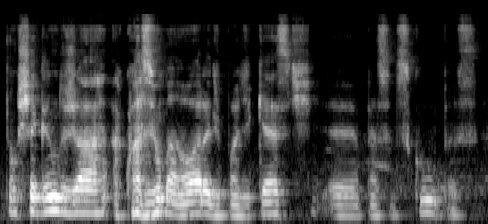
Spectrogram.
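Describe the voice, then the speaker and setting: A man with a Brazilian Portuguese accent gives a literature lecture, recorded for a university podcast, in a medium-pitched, darkish voice with a steady tone and measured pace. His delivery is reflective and tentative, with many fillers and self-corrections.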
